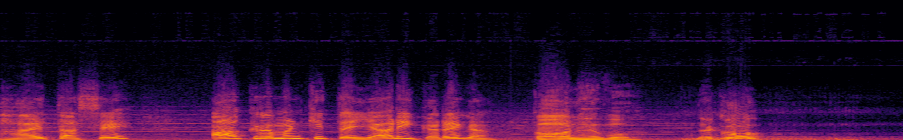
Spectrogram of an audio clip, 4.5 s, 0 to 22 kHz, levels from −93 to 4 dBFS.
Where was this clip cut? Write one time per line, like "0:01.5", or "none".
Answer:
0:02.5
0:03.3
